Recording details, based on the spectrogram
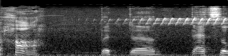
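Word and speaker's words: ה: The second letter is what we refer to, is the second letter here, is in modern Hebrew is referred to as a He, but in ancient Hebrew you would pronounce it as a Ha.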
